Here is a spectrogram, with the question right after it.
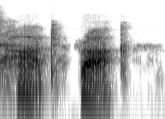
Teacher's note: interestingly in American English this sounds like ah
